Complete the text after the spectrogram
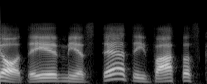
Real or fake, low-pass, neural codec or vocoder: fake; 7.2 kHz; codec, 16 kHz, 0.2 kbps, FocalCodec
